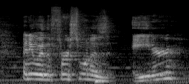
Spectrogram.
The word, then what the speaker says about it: Eitr: Anyway, the first one is Aitor, I think is how it's pronounced. E-I-T-R. Aitor, whatever.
